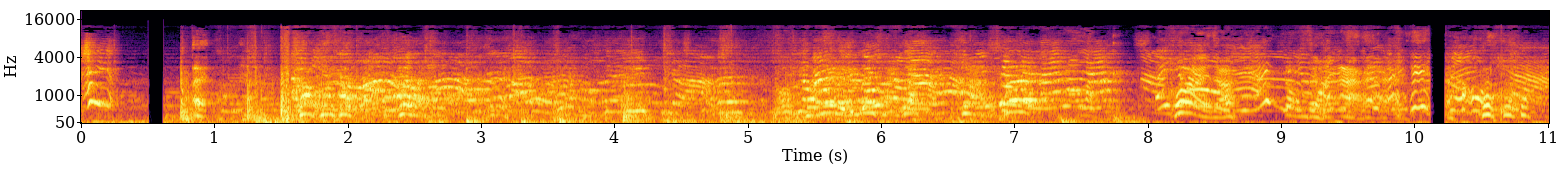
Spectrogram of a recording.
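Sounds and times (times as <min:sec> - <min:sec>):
several voices talking: 0:00.8 - 0:11.0.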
